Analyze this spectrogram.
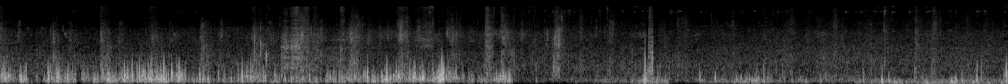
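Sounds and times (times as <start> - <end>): footsteps on wet gravel: 0.0 - 10.0.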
